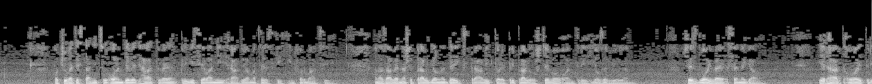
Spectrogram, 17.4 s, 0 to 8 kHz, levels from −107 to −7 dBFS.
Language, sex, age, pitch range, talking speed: Slovak, male, 50-69, 90-105 Hz, 90 wpm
